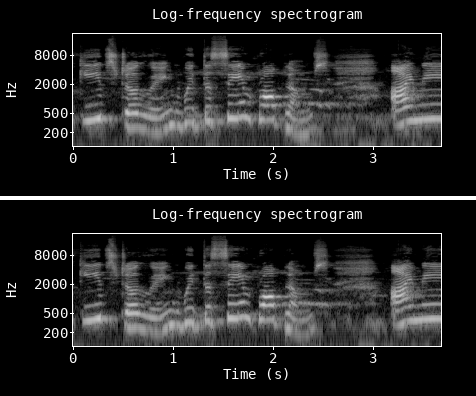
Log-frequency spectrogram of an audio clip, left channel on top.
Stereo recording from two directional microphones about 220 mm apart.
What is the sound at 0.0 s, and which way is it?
A woman's voice, 5° left (ahead or behind).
